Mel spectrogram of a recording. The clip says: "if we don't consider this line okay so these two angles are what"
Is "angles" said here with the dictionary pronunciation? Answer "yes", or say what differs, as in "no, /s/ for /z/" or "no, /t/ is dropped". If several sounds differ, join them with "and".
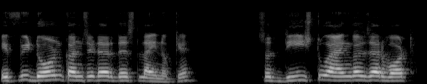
yes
